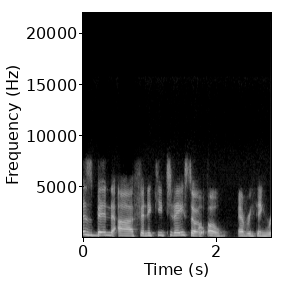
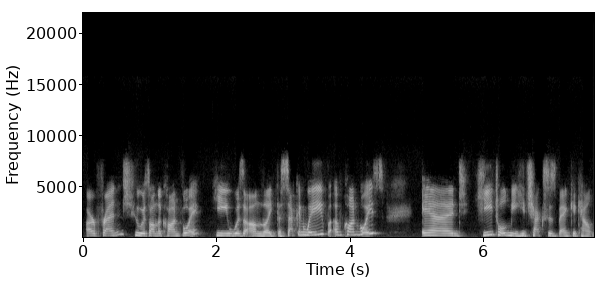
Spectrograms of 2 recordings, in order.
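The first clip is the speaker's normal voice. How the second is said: usual speaking voice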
